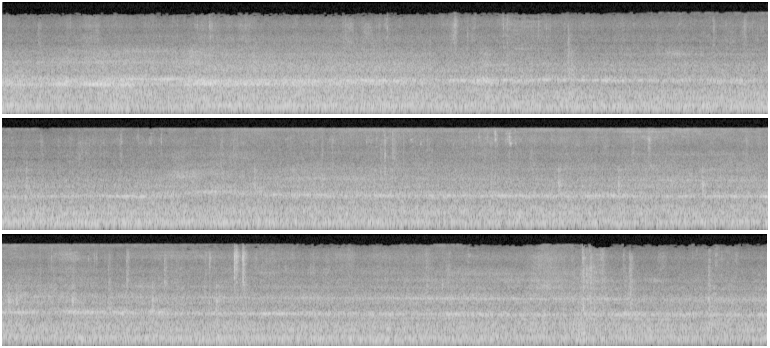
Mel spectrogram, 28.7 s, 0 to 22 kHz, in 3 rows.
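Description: Interior running noise of an N700-series Tokaido Shinkansen at speed, heard inside the passenger car by the window: a steady rumble and rush with a thin, steady whine.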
